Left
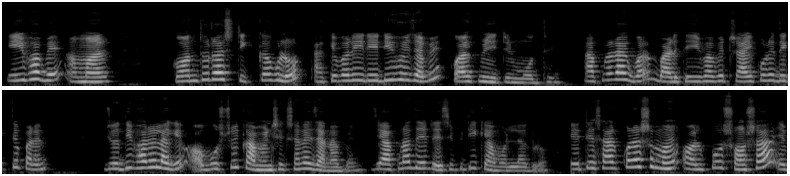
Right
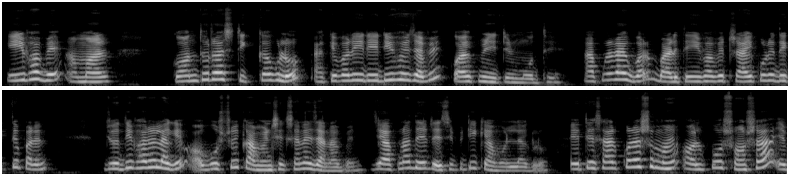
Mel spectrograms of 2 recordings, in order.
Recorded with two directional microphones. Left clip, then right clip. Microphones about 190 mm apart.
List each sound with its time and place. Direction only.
0.0 s speech: 10° right (ahead or behind)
